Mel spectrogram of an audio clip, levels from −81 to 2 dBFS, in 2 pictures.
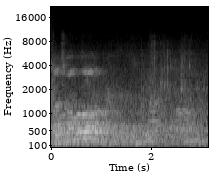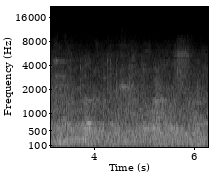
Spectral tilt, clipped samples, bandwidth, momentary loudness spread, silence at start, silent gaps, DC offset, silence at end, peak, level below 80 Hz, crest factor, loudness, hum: -6 dB/octave; under 0.1%; 13.5 kHz; 14 LU; 0 s; none; under 0.1%; 0 s; -10 dBFS; -58 dBFS; 20 dB; -30 LUFS; none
